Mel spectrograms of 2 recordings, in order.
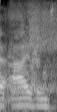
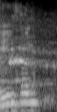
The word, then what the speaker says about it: Ivan: She was trying to say Ivan's name, and she pronounced it as even. So I was like, "Even? What? What do you mean even?"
